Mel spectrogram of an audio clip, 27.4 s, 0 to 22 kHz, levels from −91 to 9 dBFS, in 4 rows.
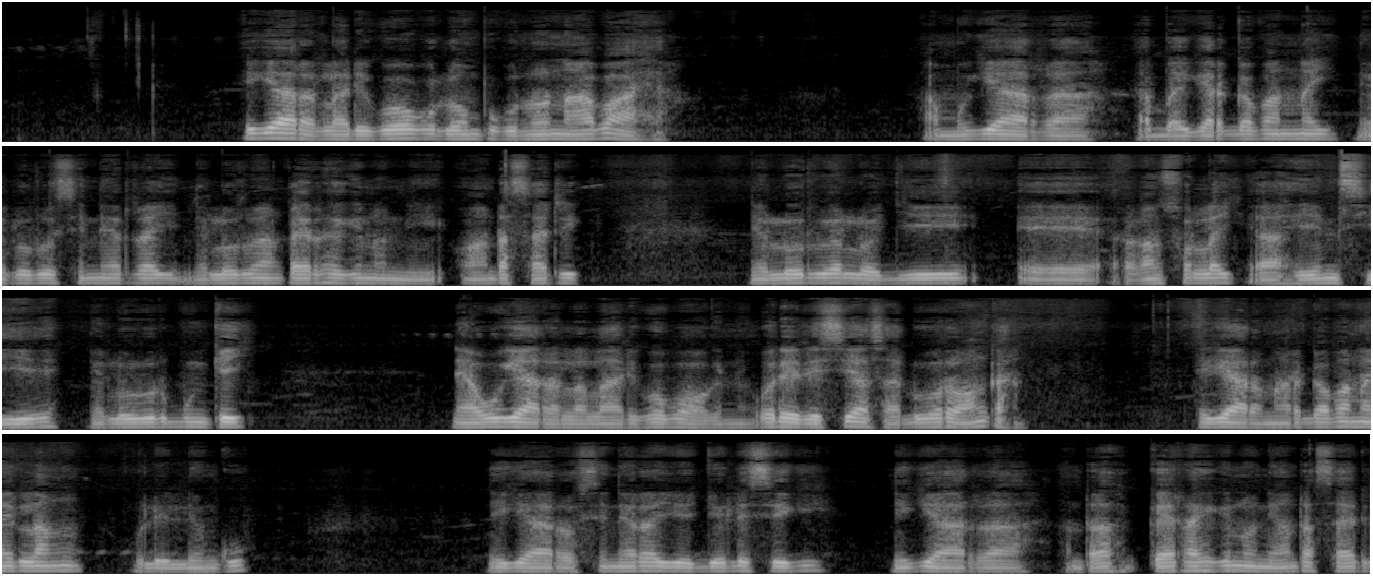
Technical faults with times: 0.00-27.38 generation loss

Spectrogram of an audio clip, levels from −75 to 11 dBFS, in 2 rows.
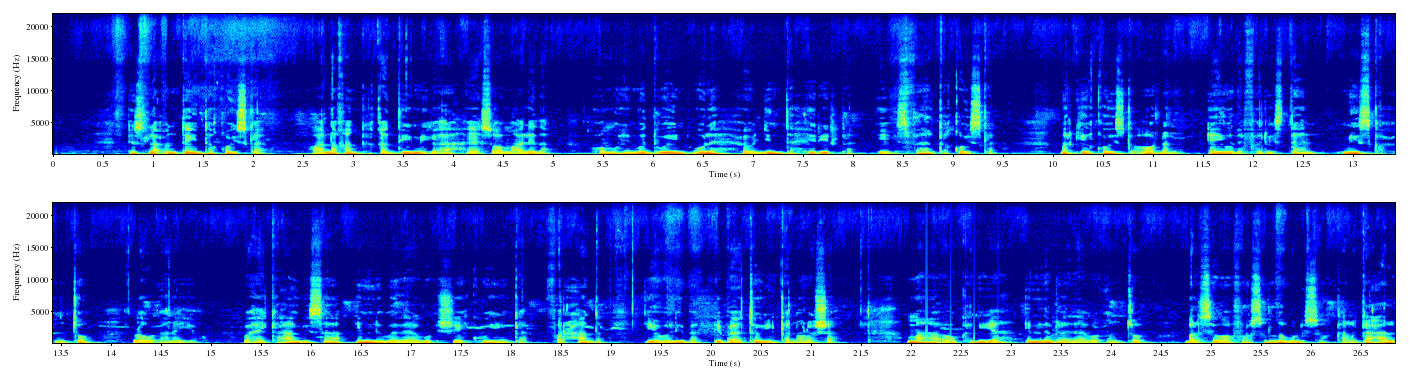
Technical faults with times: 21.19-23.10 CD scratch ticks

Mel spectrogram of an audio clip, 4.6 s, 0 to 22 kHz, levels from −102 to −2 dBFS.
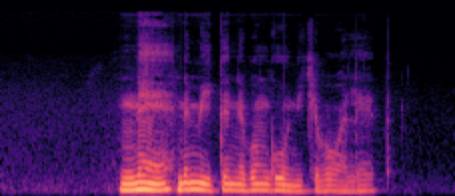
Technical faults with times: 1.36-1.53 microphone overload
1.80 microphone volume stepped down
2.82 microphone volume stepped down

